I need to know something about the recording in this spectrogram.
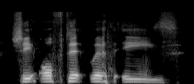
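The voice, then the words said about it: Poor put-on British commentator accent. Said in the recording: “What is that accent? ... That's a Wimbledon commentator. ... Oh my God, it's horrendous. ... It's not good. I've done much better British accents before.”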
